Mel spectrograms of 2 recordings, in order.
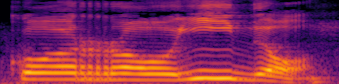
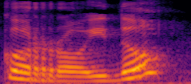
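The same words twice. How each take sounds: First: The stress falls on the i itself. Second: The stress falls on the vowel before i. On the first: The speaker calls it right. "We want" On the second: The speaker calls it wrong. "We don't want"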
